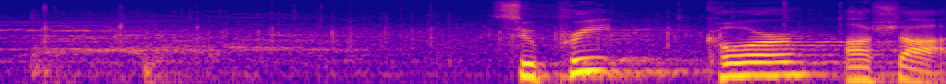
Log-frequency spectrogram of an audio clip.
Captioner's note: crowd cheers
